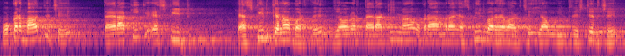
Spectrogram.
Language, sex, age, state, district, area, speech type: Maithili, male, 45-60, Bihar, Supaul, rural, spontaneous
